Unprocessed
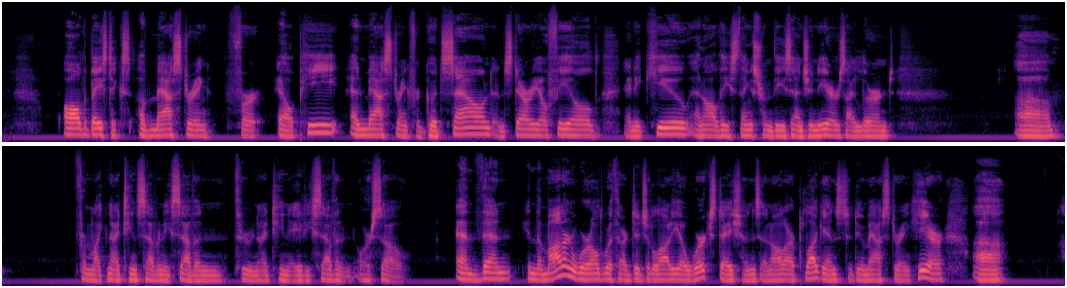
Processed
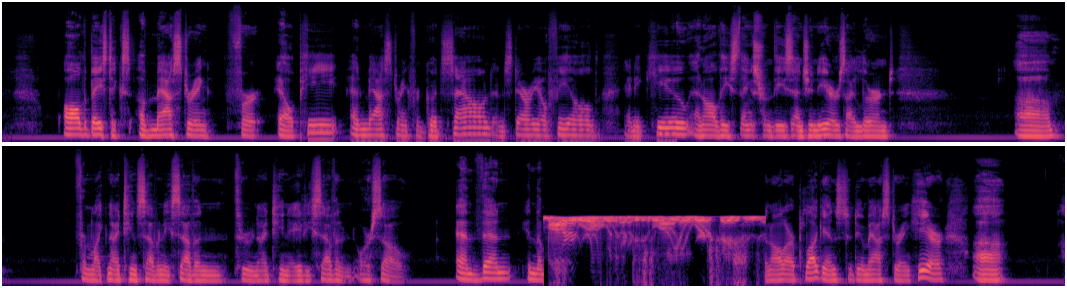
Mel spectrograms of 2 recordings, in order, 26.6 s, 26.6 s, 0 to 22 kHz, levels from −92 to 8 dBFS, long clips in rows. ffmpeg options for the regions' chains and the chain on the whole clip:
-filter_complex "[0:a]asettb=1/sr,asplit=3[a][b][c];[a]atrim=end=3.834[d];[b]atrim=start=3.83:end=8.44,asetpts=PTS-STARTPTS,afade=t=in:d=0.004:c=qsin,afade=t=out:st=4.606:d=0.004:c=qsin,highshelf=f=3.8k:g=-11.5,tremolo=f=140:d=0.71[e];[c]atrim=start=8.436[f];[d][e]acrossfade=d=0.004:c1=hsin:c2=qsin[g];[g][f]acrossfade=d=0.004:c1=qsin:c2=hsin,asettb=1/sr,asplit=3[h][i][j];[h]atrim=end=9.244[k];[i]atrim=start=9.24:end=9.96,asetpts=PTS-STARTPTS,afade=t=in:d=0.004:c=qsin,afade=t=out:st=0.716:d=0.004:c=qsin,equalizer=f=160:t=o:w=1:g=-14,asplit=2[l][m];[m]adelay=25,volume=-6dB[n];[l][n]amix=inputs=2:normalize=0,atrim=end_sample=31752[o];[j]atrim=start=9.956[p];[k][o]acrossfade=d=0.004:c1=hsin:c2=qsin[q];[q][p]acrossfade=d=0.004:c1=qsin:c2=hsin,asettb=1/sr,asplit=3[r][s][t];[r]atrim=end=20.064[u];[s]atrim=start=20.06:end=22.84,asetpts=PTS-STARTPTS,afade=t=in:d=0.004:c=qsin,afade=t=out:st=2.776:d=0.004:c=qsin,aecho=1:1:78:0.631,atrim=end_sample=122598,lowpass=f=2.8k:t=q:w=0.5098,lowpass=f=2.8k:t=q:w=0.6013,lowpass=f=2.8k:t=q:w=0.9,lowpass=f=2.8k:t=q:w=2.563,afreqshift=-3300[v];[t]atrim=start=22.836[w];[u][v]acrossfade=d=0.004:c1=hsin:c2=qsin[x];[x][w]acrossfade=d=0.004:c1=qsin:c2=hsin"

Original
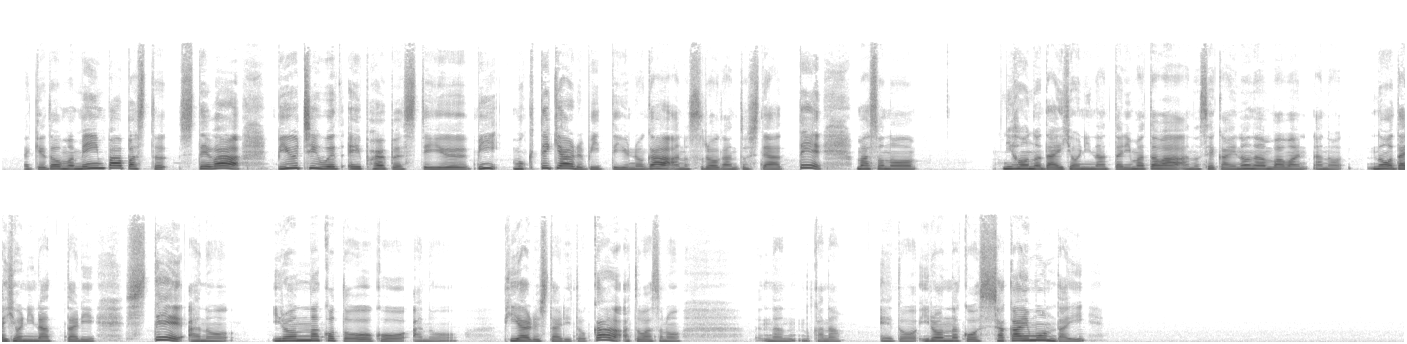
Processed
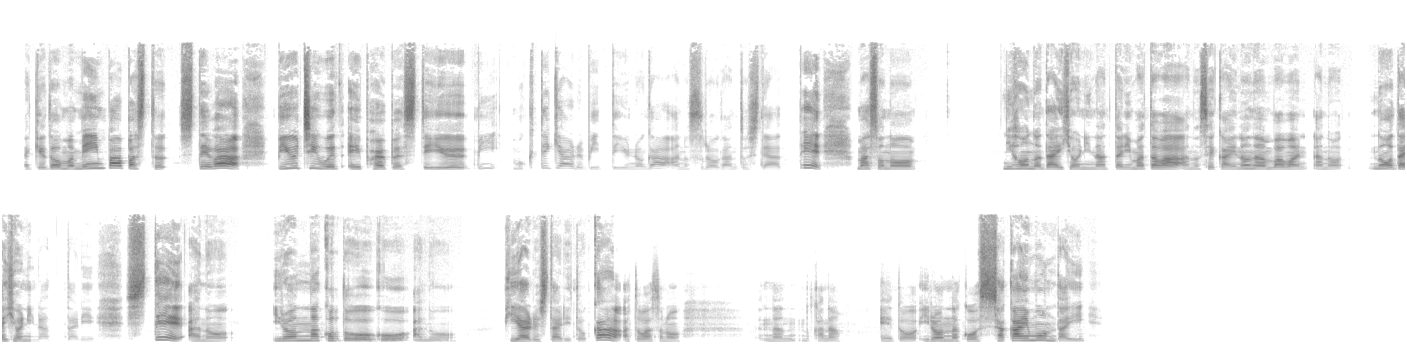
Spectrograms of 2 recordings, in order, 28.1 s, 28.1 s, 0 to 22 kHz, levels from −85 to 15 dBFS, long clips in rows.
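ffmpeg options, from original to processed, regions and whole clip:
-filter_complex "[0:a]asettb=1/sr,asplit=3[a][b][c];[a]atrim=end=4.624[d];[b]atrim=start=4.62:end=8.03,asetpts=PTS-STARTPTS,afade=t=in:d=0.004:c=qsin,afade=t=out:st=3.406:d=0.004:c=qsin,acompressor=threshold=-40dB:ratio=4:attack=3.2:release=140:knee=1:detection=peak,aeval=exprs='clip(val(0),-1,0.0398)':c=same[e];[c]atrim=start=8.026[f];[d][e]acrossfade=d=0.004:c1=hsin:c2=qsin[g];[g][f]acrossfade=d=0.004:c1=qsin:c2=hsin,asettb=1/sr,asplit=3[h][i][j];[h]atrim=end=14.324[k];[i]atrim=start=14.32:end=14.99,asetpts=PTS-STARTPTS,afade=t=in:d=0.004:c=qsin,afade=t=out:st=0.666:d=0.004:c=qsin,lowshelf=f=210:g=-7,bandreject=f=1.7k:w=7.3,acompressor=threshold=-42dB:ratio=12:attack=3.2:release=140:knee=1:detection=peak[l];[j]atrim=start=14.986[m];[k][l]acrossfade=d=0.004:c1=hsin:c2=qsin[n];[n][m]acrossfade=d=0.004:c1=qsin:c2=hsin,asettb=1/sr,asplit=3[o][p][q];[o]atrim=end=17.284[r];[p]atrim=start=17.28:end=18.5,asetpts=PTS-STARTPTS,afade=t=in:d=0.004:c=qsin,afade=t=out:st=1.216:d=0.004:c=qsin,equalizer=f=330:t=o:w=0.57:g=11.5,bandreject=f=50:t=h:w=6,bandreject=f=100:t=h:w=6,bandreject=f=150:t=h:w=6,bandreject=f=200:t=h:w=6,bandreject=f=250:t=h:w=6,bandreject=f=300:t=h:w=6,asplit=2[s][t];[t]adelay=45,volume=-13dB[u];[s][u]amix=inputs=2:normalize=0,atrim=end_sample=53802[v];[q]atrim=start=18.496[w];[r][v]acrossfade=d=0.004:c1=hsin:c2=qsin[x];[x][w]acrossfade=d=0.004:c1=qsin:c2=hsin,asettb=1/sr,asplit=3[y][z][aa];[y]atrim=end=20.154[ab];[z]atrim=start=20.15:end=23.8,asetpts=PTS-STARTPTS,afade=t=in:d=0.004:c=qsin,afade=t=out:st=3.646:d=0.004:c=qsin,lowpass=f=6k:w=0.5412,lowpass=f=6k:w=1.3066,acompressor=mode=upward:threshold=-45dB:ratio=2.5:attack=3.2:release=140:knee=2.83:detection=peak[ac];[aa]atrim=start=23.796[ad];[ab][ac]acrossfade=d=0.004:c1=hsin:c2=qsin[ae];[ae][ad]acrossfade=d=0.004:c1=qsin:c2=hsin,agate=range=-9dB:threshold=-49dB:ratio=16:detection=peak,highpass=f=770:p=1,aderivative,volume=8dB"

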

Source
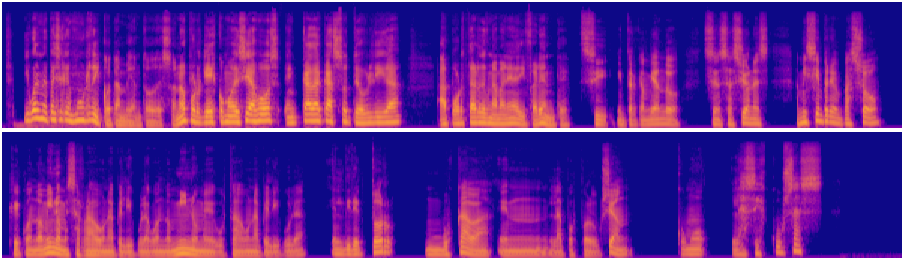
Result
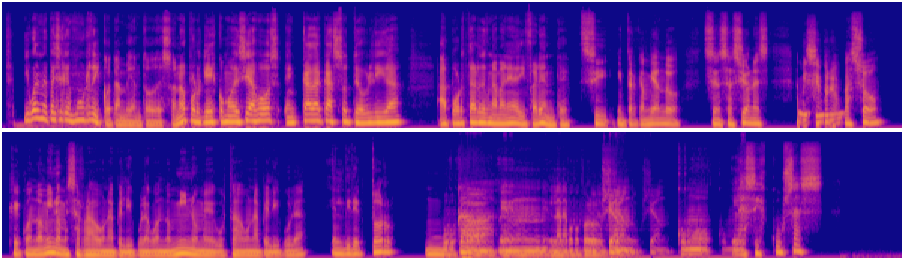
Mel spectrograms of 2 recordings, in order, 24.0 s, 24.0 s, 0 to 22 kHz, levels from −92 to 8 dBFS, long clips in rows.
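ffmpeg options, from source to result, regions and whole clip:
-filter_complex "[0:a]asettb=1/sr,asplit=3[a][b][c];[a]atrim=end=10.624[d];[b]atrim=start=10.62:end=11.24,asetpts=PTS-STARTPTS,afade=t=in:d=0.004:c=qsin,afade=t=out:st=0.616:d=0.004:c=qsin,afreqshift=-470,highpass=160,lowpass=7.4k,asplit=2[e][f];[f]adelay=16,volume=-7dB[g];[e][g]amix=inputs=2:normalize=0,atrim=end_sample=27342[h];[c]atrim=start=11.236[i];[d][h]acrossfade=d=0.004:c1=hsin:c2=qsin[j];[j][i]acrossfade=d=0.004:c1=qsin:c2=hsin,asettb=1/sr,asplit=3[k][l][m];[k]atrim=end=17.894[n];[l]atrim=start=17.89:end=21.92,asetpts=PTS-STARTPTS,afade=t=in:d=0.004:c=qsin,afade=t=out:st=4.026:d=0.004:c=qsin,deesser=1,aecho=1:1:4.7:0.89,atrim=end_sample=177723,aecho=1:1:79|543:0.596|0.1,atrim=end_sample=177723[o];[m]atrim=start=21.916[p];[n][o]acrossfade=d=0.004:c1=hsin:c2=qsin[q];[q][p]acrossfade=d=0.004:c1=qsin:c2=hsin,equalizer=f=140:t=o:w=0.25:g=9.5,acompressor=threshold=-27dB:ratio=1.5,asubboost=boost=5.5:cutoff=91"

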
